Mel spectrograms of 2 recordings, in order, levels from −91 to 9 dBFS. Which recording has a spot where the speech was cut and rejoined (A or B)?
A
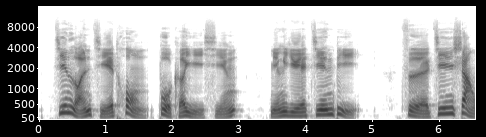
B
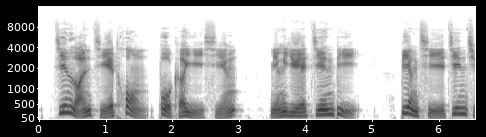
B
